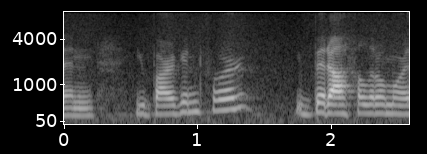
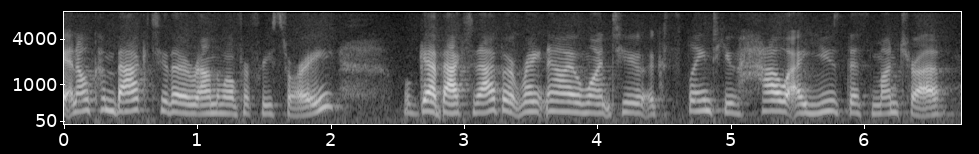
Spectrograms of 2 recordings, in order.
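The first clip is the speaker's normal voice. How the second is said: normal talking voice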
